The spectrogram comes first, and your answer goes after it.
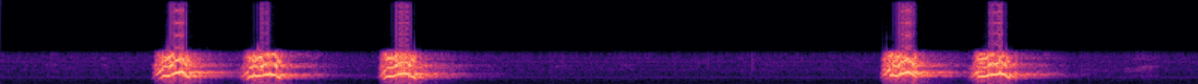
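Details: Pet Shih Tzu at play in a pool gives short loud barks, a quick group of three followed after a pause by two more.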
